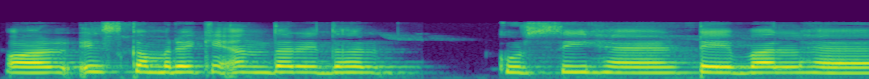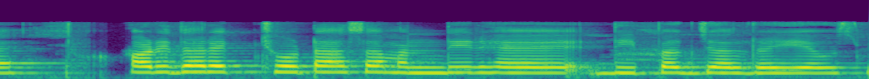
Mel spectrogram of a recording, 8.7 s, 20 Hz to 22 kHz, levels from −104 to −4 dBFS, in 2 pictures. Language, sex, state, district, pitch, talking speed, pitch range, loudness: Hindi, female, Uttar Pradesh, Lucknow, 270 Hz, 150 wpm, 260-290 Hz, -15 LUFS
